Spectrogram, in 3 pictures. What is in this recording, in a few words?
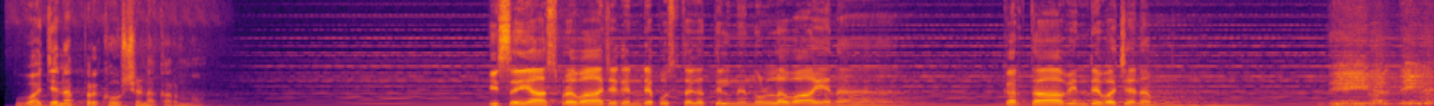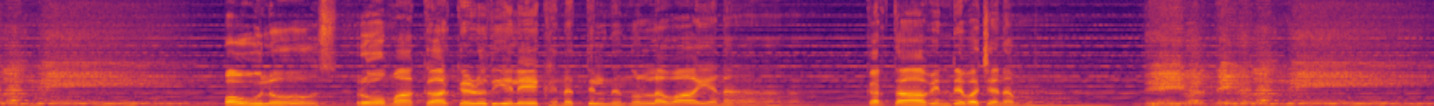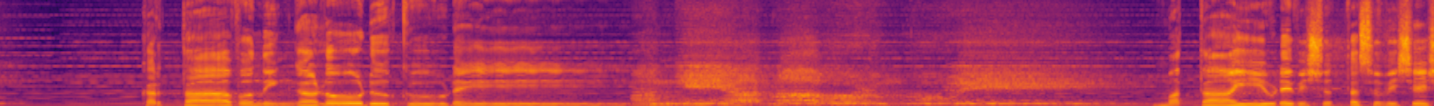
Chant Readings; ordo cantus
